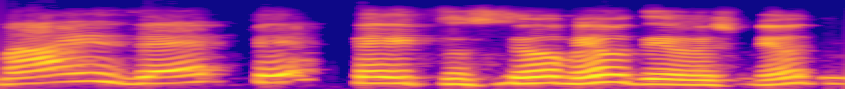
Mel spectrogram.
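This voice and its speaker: Against a quiet background, a woman talks at a fairly high pitch. Her pitch varies in an ordinary way. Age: 60s. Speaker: student. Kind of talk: class comment. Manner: animated.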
